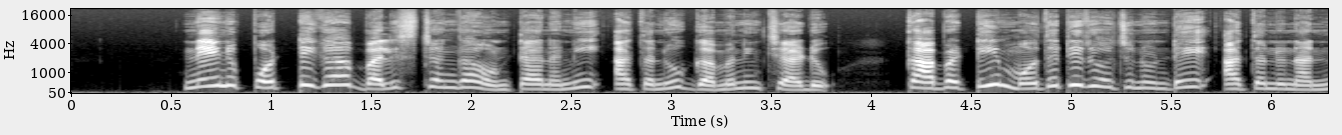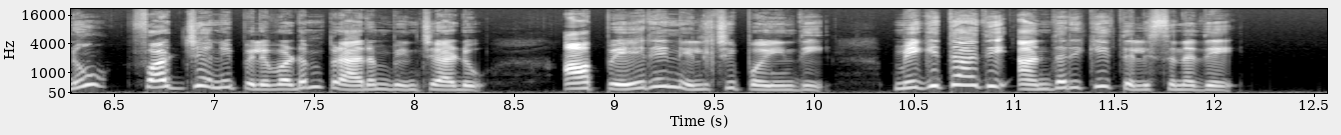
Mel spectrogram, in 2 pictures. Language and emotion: Telugu, neutral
